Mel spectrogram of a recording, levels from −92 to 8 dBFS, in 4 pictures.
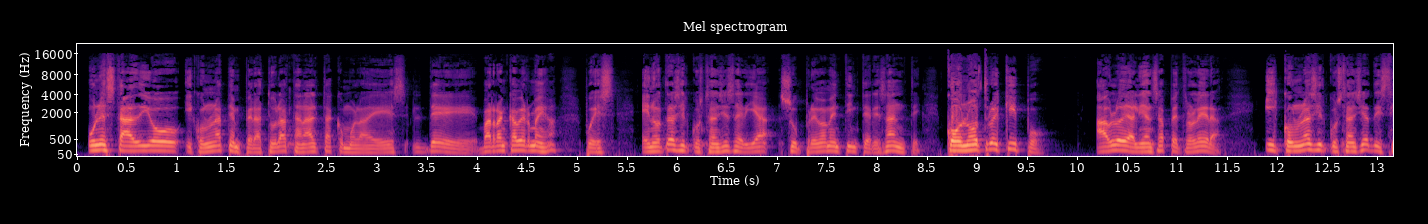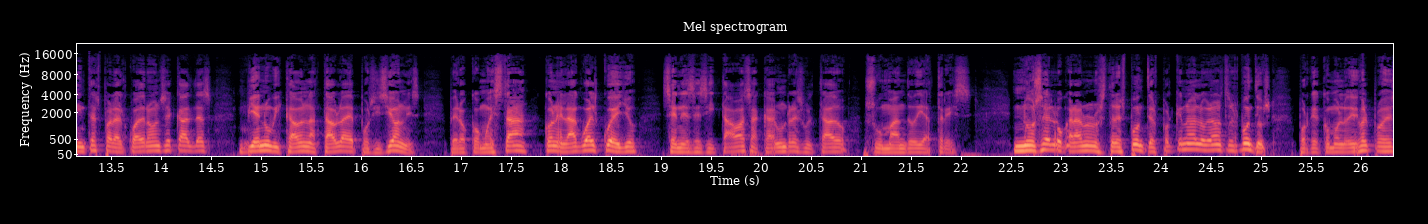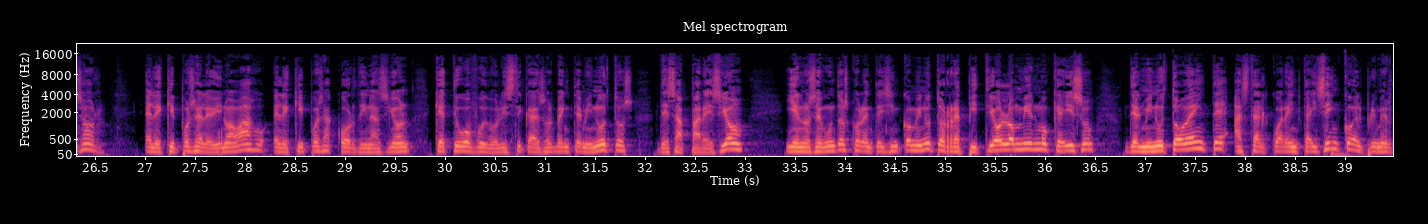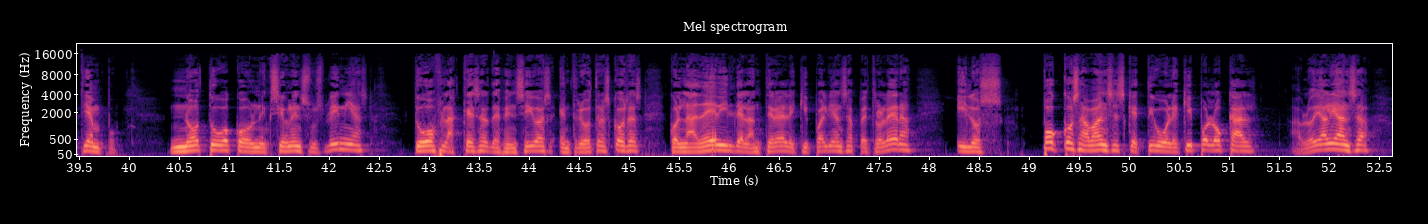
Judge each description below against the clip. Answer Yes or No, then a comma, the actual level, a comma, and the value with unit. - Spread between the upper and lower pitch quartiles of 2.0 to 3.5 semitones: No, average, 4.2 semitones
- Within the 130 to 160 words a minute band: No, average, 175 wpm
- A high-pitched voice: No, low, 125 Hz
